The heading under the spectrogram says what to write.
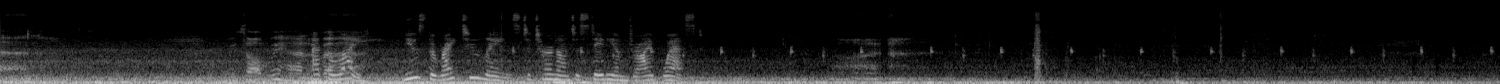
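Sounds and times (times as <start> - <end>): road rumble inside moving car: 0.0 - 15.0
turn signal ticking: 0.0 - 15.0.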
